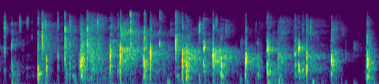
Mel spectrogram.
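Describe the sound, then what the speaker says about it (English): A small group claps for someone at close range, with sharp, uneven claps that cluster in quick bursts and thin out toward the end over about four seconds. "Everybody give Will a round of applause."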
